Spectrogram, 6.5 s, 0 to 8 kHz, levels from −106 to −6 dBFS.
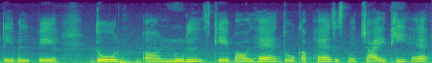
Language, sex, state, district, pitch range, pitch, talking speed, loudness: Hindi, female, Gujarat, Valsad, 195-215 Hz, 210 Hz, 140 wpm, -15 LUFS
